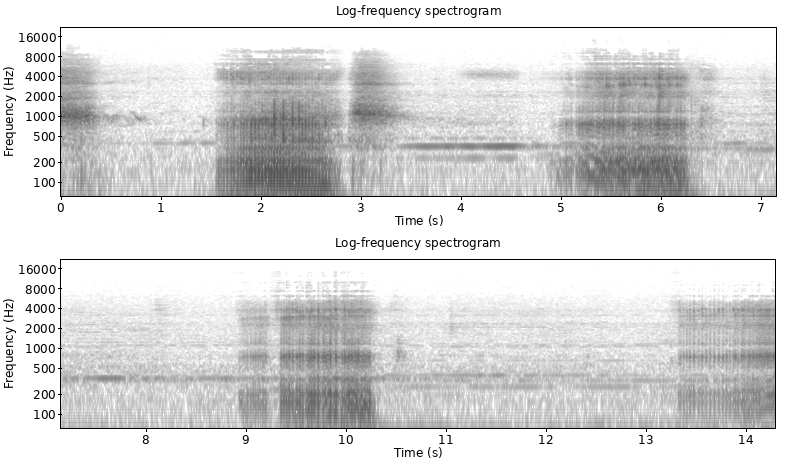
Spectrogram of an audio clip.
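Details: Adult snoring during sleep: loud, rough snores on each breath in, about every four seconds, with quiet pauses between.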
